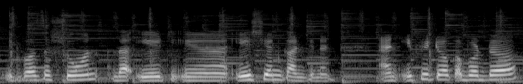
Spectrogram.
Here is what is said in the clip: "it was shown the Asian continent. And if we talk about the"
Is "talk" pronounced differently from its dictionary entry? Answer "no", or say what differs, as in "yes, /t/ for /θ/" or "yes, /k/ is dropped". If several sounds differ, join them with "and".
no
